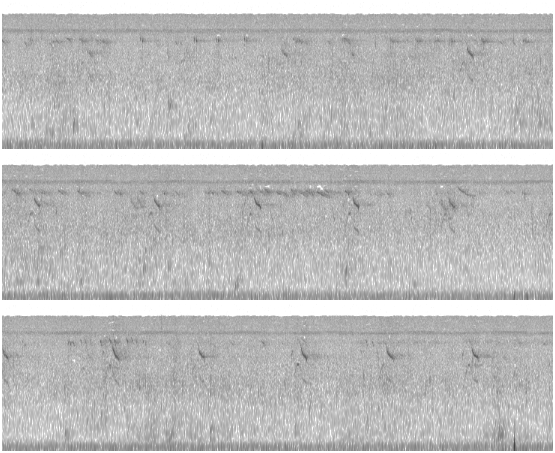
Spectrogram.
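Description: Riverbank ambience: a steady low rumble under faint, short high chirps that repeat about once a second, with a single sharp click near the end.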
